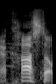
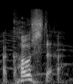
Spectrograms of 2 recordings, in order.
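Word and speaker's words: Acosta: season this year that we were mispronouncing Ana and Alyssa's last name. We were saying Acasta all year. It is correctly pronounced A. Costa.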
